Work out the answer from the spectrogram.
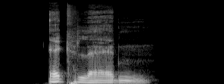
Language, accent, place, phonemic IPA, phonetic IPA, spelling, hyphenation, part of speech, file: German, Germany, Berlin, /ˈɛkˌlɛːdən/, [ˈɛkˌlɛːdn̩], Eckläden, Eck‧lä‧den, noun, De-Eckläden.ogg
- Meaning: plural of Eckladen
